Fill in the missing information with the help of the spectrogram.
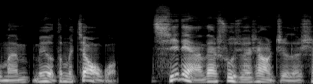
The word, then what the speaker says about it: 奇点: 但是在别的地方，比如说物理上啊，或者说其他地方，我们也经常看到有人把它念作基点。但是咱们这次要讲这本书之前呢，啊，我又好好的思考了一下，如果这个词来源于数学的话，我们最好就尊重数学上的这个发音，就按起点这么念就行了。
